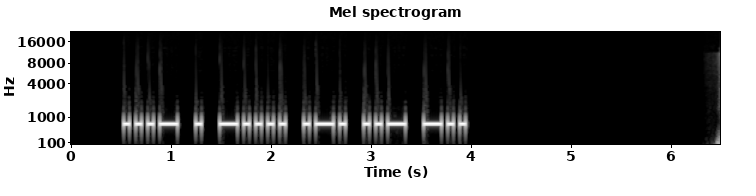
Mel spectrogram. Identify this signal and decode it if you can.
Morse code, heard as a keyed tone, about 19 wpm, 700 Hz. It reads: VE6RUD
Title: DXCC-100 Call Signs - 6 Characters - Repeated 3x - 20wpm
